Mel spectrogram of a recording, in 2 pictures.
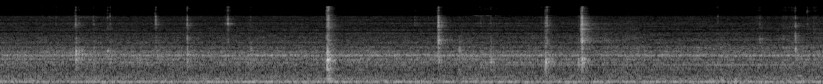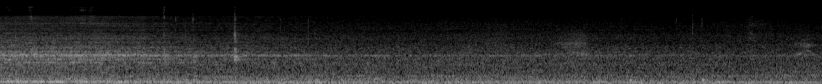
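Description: Steady low hum of a car engine idling, with a faint steady whine above it. A handful of sharp clicks and taps in the first six seconds come from the fuel filler door and gas cap being handled. The hum eases down slightly over the last few seconds.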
